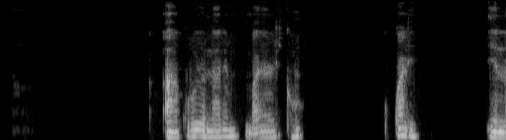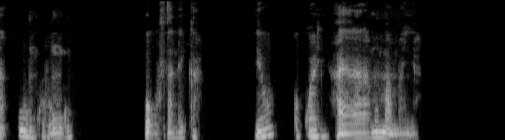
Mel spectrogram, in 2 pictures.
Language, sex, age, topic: Oshiwambo, male, 25-35, agriculture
